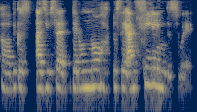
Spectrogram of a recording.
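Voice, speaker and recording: A woman's voice: medium pitch, level tone, moderate pace. Woman from India, host and coach; earnest, emphatic interviewer; roomy, echoey sound. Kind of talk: casual interview conversation.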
